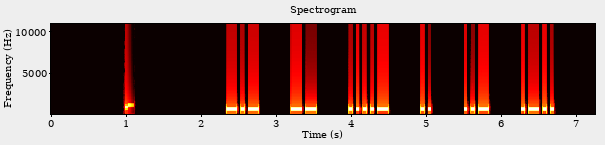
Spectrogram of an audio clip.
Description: Morse code, heard as a keyed tone, about 25 wpm, spaced as for 14 wpm, 700 Hz. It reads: KM4IUL
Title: USA Call Signs - 6 Characters - 3x Character Spacing - 25wpm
